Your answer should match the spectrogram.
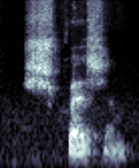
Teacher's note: we pronounce it a bit like an SCH at the beginning because it's easier to pronounce sprechen.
